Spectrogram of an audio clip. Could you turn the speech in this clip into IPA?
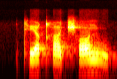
tʰeqʰæ t͡ʃʰɒnu

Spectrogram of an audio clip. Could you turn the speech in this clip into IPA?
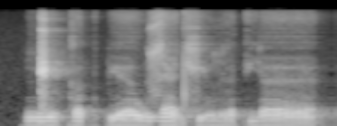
ŋ͡ǁʉːkʌk pʲɜːw zædxʲʉwrʌk jɜː

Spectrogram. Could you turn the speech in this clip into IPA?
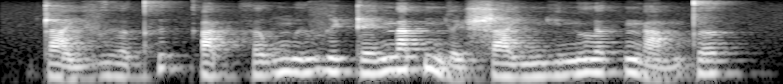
ʈa˨˩˨jvɨ˨˩ə̯t̪ʰɨ˦˥k̚ ʔa˨˩k̚hə˧˥w mɨ˧˥vi˧ʈe˧˥na˦˥t̚ ɲə˨˩˨jʂa˧jɲi˧˥n lə˦˥k̚ŋa˨˩˦mt̪ə˦˥k̚

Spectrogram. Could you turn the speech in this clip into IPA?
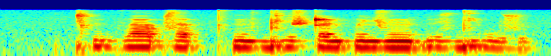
ǀʰybðabzaθ t̪ʰĩzdizʈaɳ pĩɳzẽɓyz djuz

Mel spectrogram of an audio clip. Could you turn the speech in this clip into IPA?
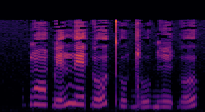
ɠɔ̃˧ɓe˩˥ ne˧ ɗo˩˥ tʼu˩ɡ͡ǃu˩ ɡĩ˩ ɠʊ˩˥

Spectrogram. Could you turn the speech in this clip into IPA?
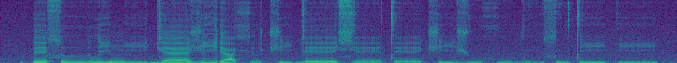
ʔe˥ɬɯː˧li˥ miː˧ɡʲɛː˥ ʒi˥ɾʲa˩xʲɯ˩ t͡ʃi˧ɡeː˧ɕeː˩teː˩ t͡ʃi˧ʒṳ˧xṳ˧ bli̤˩ɬi̤˥tiː˥kiː˥

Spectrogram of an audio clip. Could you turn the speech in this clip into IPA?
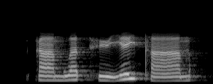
kaː˨mwɐ˧t̚hyː˨˩je˥j t̪ʰaː˨˧m

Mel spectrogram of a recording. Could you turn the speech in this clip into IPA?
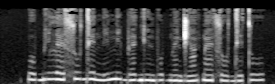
k͡po˨bi˧ lɛ˧su˦de˦˨ ni˨˦ni˦˨bɛ˧ ɡĩ˨bo˧ bɛ̃˨d͡ʒã˨˦k͡pɛ̃˧so˨ de˨˦tu˦

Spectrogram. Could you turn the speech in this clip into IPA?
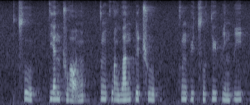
t͡sʰu˥˩ | t̪jɛ˥˩nʈ͡ʂwɑ̰˨˩˦ŋ | t̪ʊ˥ŋkʰwɑ˨ŋwa˥n pi˥˧ʈ͡ʂʰu˥˩ | kʰʊ˥˧ŋpy˥˩ t͡sʰu˥ t̪y˥ pi˧˥npi˥

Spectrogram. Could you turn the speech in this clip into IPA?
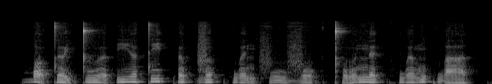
ɓɔ̰˧˨t̪ə˧˩jt̪u˨˩ə̯ ʔi˧ə̯ t̪i˦˥t̚ʔə˨˩p̚ və˦˥p̚hwə̰˧˨nfu˨˩ vo˨˩k̚t̪ʰo̰˧˥nə˦˥t̚ hwə˨˦m kwa˨˩t̚

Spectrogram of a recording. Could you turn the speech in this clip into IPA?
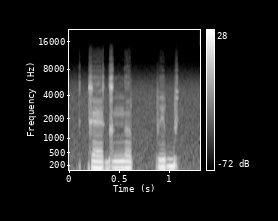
kɛɡə ŋəpːib

